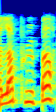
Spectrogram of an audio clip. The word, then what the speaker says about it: la plupart: فانتبهوا بالنسبة la plupart كنكتبوها بالت في آخر الكلمة ولكن لا تنطق.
